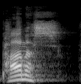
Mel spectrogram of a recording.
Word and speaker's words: panis: Panis.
